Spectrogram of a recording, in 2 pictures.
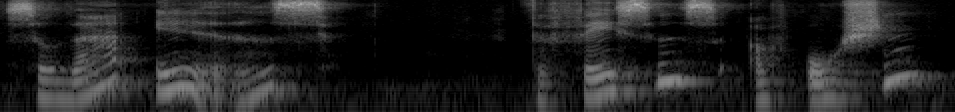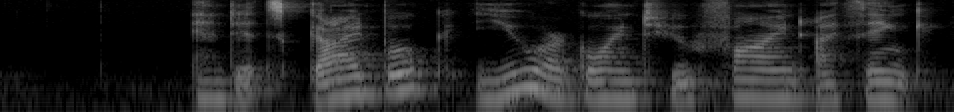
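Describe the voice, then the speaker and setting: A woman slowly looking through an oracle deck, speaking softly and at times dropping to a whisper. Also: on the low side, lively intonation. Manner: soft, slow, gently admiring, drifts into whispers. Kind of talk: slow unboxing commentary.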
